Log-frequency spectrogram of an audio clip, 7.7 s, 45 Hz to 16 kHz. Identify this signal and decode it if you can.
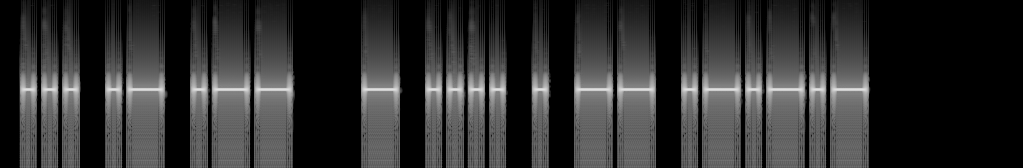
Morse code, heard as a keyed tone, about 15 wpm, 700 Hz. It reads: SAW THEM.
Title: Sentences from Top 1000 Words - Review Part 1 - 15wpm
